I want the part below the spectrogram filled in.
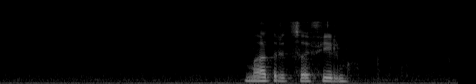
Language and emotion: Russian, neutral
